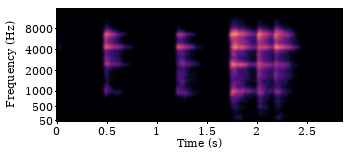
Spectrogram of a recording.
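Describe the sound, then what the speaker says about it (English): A whisk clinks against a bowl in five bright, ringing taps, two spaced apart and then three in quick succession, close and clear in otherwise quiet surroundings. "I'm going to use the whisk."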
